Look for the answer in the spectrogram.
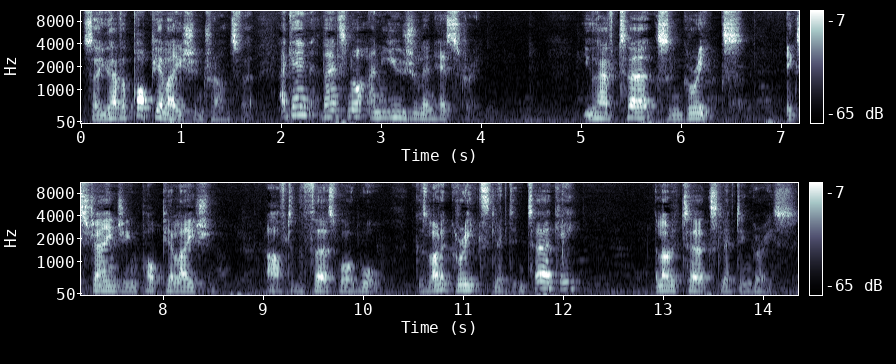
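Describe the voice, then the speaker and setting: Middle-aged man, informal lecturer, animated delivery, mid-range pitch, small room. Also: normal speed. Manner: animated, gesturing broadly while explaining. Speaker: speaker giving a history talk. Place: small indoor meeting room.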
